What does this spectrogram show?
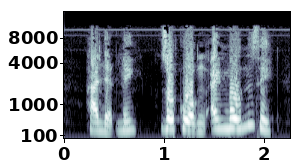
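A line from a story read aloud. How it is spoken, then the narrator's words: Angry. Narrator (Vietnamese): Thẩm Thất thực sự tức giận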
